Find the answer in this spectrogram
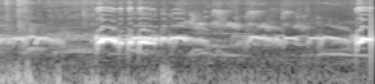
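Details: Zebra doves of a local Indonesian strain coo in a lure recording used to make silent doves sing. Continuous low, rolling coos overlap, and a louder warbling coo phrase bursts in near the start and again at the end.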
